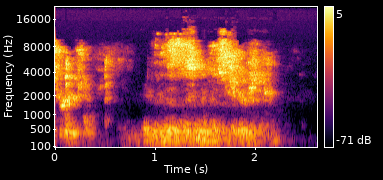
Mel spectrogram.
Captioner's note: inductees repeat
